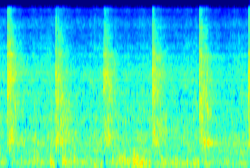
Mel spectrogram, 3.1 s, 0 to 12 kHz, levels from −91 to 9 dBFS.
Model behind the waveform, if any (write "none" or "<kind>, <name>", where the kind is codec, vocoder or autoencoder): codec, HILCodec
